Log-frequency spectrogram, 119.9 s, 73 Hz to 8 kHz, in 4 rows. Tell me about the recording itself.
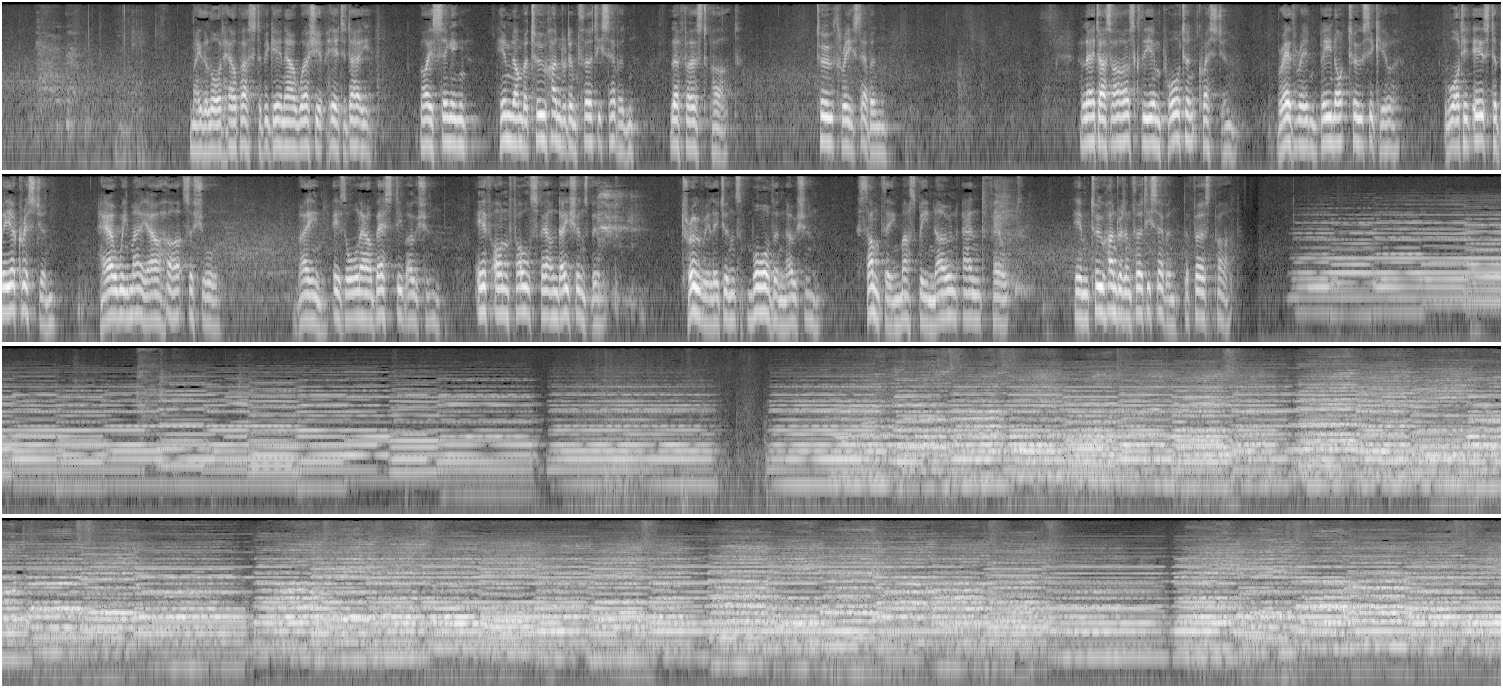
Monday, 26th August 2024 — Afternoon Service Preacher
